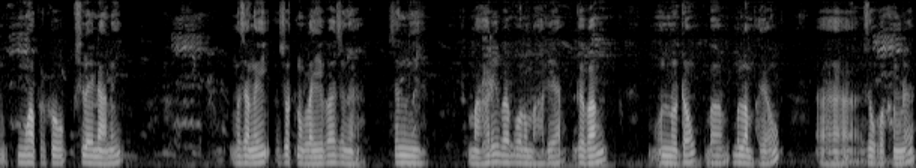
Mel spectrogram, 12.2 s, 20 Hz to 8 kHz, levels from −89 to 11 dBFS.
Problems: constant background noise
